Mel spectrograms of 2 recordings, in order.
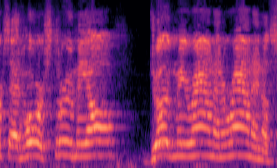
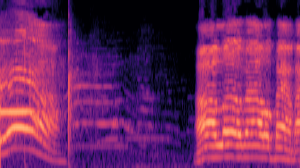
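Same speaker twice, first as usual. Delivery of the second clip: normal talking voice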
